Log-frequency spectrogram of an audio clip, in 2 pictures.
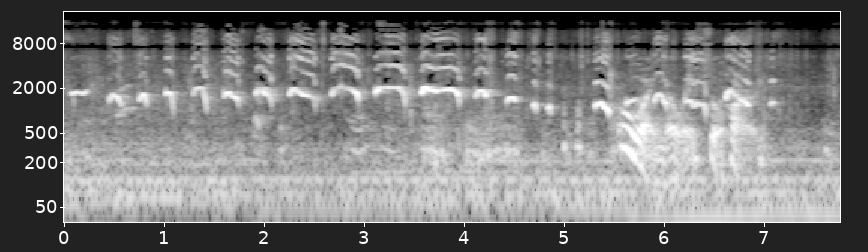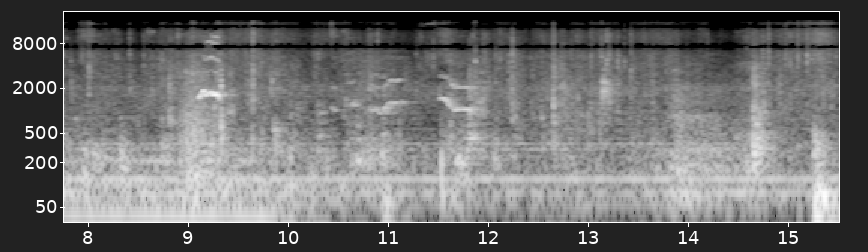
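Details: Six-week-old Miniature Schnauzer puppies at play with their mother indoors in Mission, British Columbia: a rapid run of high, arched, rising-falling whines and yelps repeated several times a second, then a rougher growly burst and scattered later squeaks, with quiet speech.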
